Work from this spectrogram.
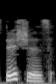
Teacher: in plurals such as dishes, a vowel is added before the S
